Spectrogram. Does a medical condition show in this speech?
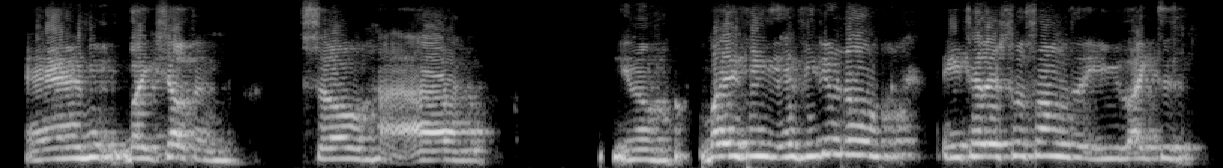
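Yes: cerebral palsy, severe; wheelchair user.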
